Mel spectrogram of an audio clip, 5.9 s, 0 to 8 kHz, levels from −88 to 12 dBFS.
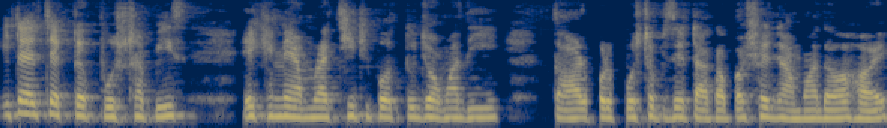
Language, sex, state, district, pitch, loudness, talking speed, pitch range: Bengali, female, West Bengal, Kolkata, 175 Hz, -19 LUFS, 215 wpm, 165-190 Hz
